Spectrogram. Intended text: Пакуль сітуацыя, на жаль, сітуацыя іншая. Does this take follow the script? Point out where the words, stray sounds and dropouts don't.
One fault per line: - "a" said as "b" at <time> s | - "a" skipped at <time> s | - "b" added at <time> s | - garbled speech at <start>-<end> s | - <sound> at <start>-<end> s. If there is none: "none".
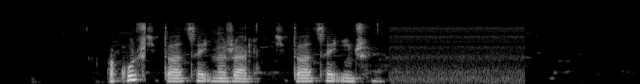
none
